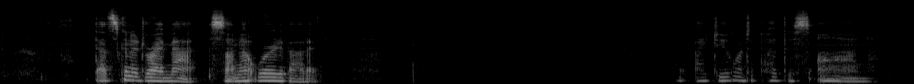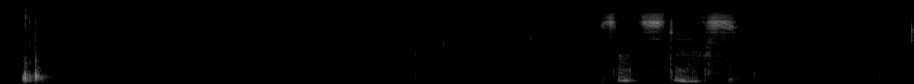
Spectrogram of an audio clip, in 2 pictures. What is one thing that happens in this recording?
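Paper rustles softly under hands pressing it flat.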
